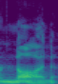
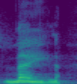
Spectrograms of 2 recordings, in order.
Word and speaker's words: Nain: Um, my wife asked me on the way this morning, uh, is that Nain or Nan? No, dear. Nan is Indian bread. It's spelled differently. It's Nain.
